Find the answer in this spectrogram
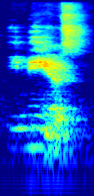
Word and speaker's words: Aeneas: It is pronounced as Aeneas, son of the goddess Aphrodite and Anchises.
